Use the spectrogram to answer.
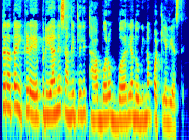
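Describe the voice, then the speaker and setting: A woman narrating a scripted voice-over recap of a TV serial, telling the scenes in a steady storytelling way. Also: fairly high pitch, fairly quick. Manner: steady storytelling, reading dialogue aloud. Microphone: studio voice-over.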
